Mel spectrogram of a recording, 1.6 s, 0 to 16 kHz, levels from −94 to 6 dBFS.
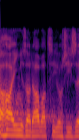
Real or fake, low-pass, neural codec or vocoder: real; 7.2 kHz; none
